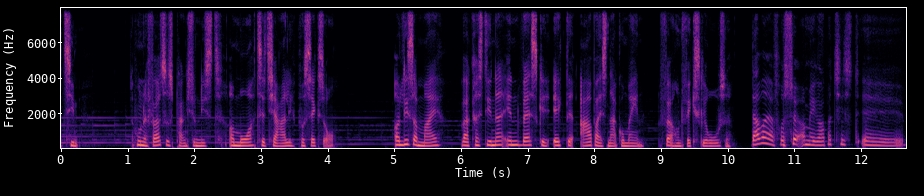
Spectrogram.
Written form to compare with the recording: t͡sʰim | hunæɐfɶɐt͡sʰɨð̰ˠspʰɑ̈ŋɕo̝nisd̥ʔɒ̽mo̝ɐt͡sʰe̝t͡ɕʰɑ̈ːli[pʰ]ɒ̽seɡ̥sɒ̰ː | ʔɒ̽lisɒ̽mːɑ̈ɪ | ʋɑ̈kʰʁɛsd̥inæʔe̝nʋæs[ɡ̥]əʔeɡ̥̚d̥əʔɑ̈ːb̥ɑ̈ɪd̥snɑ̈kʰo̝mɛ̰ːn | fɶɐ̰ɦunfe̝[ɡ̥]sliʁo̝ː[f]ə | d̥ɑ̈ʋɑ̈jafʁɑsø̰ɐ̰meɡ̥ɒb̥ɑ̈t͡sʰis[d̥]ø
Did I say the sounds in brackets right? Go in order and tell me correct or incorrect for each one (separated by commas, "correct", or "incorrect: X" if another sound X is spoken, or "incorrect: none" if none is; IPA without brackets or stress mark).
correct, correct, correct, incorrect: s, correct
